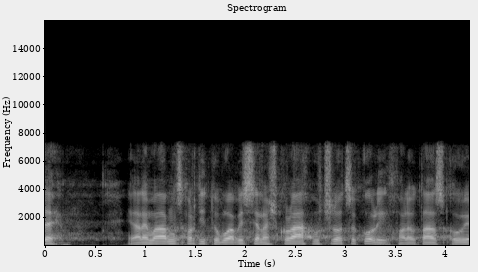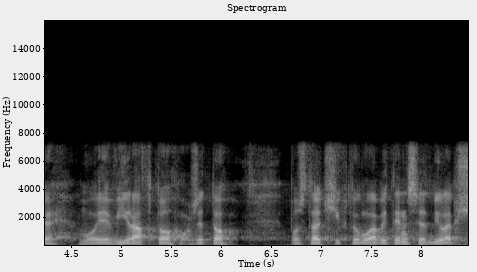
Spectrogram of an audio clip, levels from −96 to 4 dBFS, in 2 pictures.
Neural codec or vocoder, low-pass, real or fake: codec, 16 kHz, 4.8 kbps, FACodec; 7.2 kHz; fake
